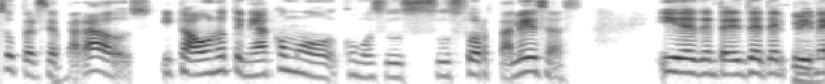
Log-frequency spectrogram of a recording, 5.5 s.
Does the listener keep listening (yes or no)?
yes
